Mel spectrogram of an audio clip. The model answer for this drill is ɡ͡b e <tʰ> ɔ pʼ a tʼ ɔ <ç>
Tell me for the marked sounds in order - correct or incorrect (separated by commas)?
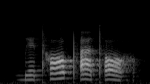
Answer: correct, incorrect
